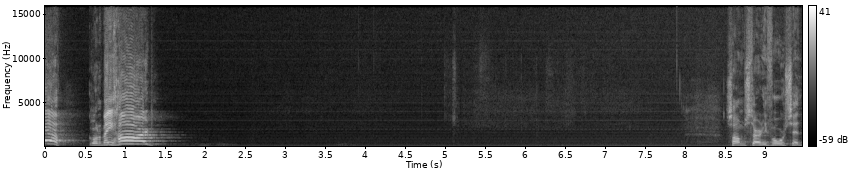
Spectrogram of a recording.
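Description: A middle-aged man speaks calmly through a microphone in a large echoing room, pausing between phrases.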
